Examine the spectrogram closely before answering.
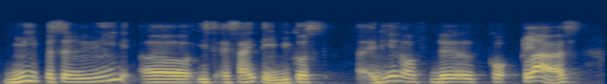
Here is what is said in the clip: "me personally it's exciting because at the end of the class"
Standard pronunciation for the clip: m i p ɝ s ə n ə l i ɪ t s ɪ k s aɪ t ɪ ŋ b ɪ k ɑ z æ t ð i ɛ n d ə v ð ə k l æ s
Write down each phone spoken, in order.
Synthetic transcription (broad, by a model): m i p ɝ s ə n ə l i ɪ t s ɪ k s aɪ t ɪ ŋ b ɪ k ɑ s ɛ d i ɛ n ə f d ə k l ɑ s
